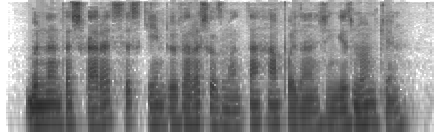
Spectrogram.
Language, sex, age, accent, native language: Uzbek, male, under 19, Navoiy, Uzbek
